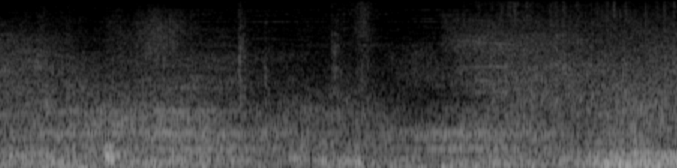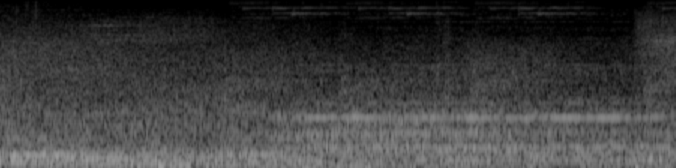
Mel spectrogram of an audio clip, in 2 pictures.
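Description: Spell effects whoosh and hum from a game.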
